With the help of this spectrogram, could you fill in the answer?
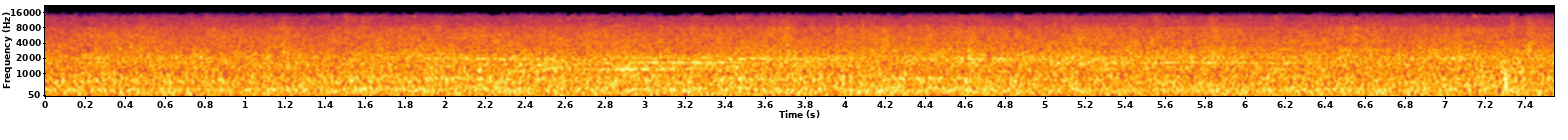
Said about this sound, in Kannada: ಈ ಥರ ಮಳೆ ಹತ್ತಿ ಬಿಟ್ಟೈತಿ ನೋಡ್ರಿ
